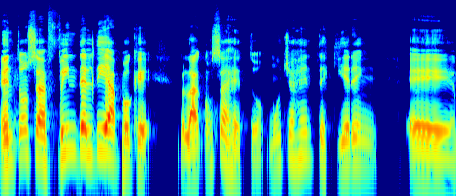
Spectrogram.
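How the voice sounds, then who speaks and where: In a very clean recording with a silent background and a dry, close sound with no echo, a man's high voice makes very wide pitch swings. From United States. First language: English (speaking Spanish). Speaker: pastor. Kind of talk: sermon.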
